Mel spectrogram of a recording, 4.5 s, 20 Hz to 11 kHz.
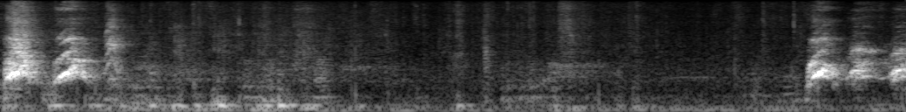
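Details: White and red male long-coat Chihuahua puppy born 13 April 2018: a quick pair of high, sharp yips, then quiet with faint shuffling and low rumble, before another pair of piercing yips at the end.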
